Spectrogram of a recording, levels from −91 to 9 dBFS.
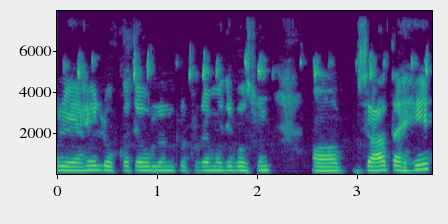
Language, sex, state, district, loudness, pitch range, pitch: Marathi, female, Maharashtra, Chandrapur, -18 LUFS, 195-205 Hz, 200 Hz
